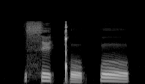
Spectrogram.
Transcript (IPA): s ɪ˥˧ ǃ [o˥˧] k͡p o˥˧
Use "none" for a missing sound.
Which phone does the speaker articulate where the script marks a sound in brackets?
o˨˩˦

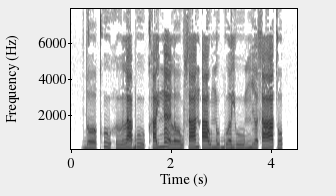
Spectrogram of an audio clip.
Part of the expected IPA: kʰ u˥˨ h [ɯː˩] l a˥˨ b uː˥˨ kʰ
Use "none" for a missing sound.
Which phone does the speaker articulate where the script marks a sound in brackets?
ɯː˩˧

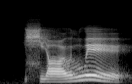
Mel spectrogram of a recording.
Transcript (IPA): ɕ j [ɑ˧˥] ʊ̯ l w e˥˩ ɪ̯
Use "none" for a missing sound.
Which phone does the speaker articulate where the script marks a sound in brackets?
ɑ˧˥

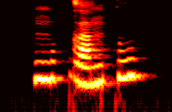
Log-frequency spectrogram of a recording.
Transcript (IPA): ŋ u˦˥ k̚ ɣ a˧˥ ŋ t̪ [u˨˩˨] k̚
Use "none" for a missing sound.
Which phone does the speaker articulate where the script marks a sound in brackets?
u˦˥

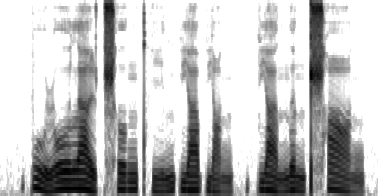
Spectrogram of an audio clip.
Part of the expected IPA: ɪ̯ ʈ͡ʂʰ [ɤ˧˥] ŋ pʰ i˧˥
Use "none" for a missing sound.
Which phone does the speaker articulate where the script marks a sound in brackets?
ɤ˥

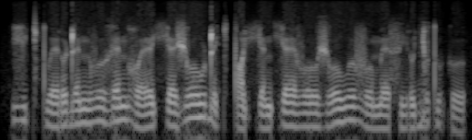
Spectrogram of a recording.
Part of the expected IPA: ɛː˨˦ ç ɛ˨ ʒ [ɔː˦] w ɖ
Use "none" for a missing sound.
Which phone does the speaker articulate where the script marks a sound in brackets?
oː˦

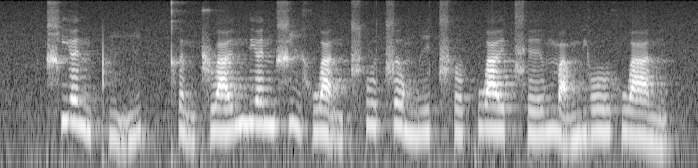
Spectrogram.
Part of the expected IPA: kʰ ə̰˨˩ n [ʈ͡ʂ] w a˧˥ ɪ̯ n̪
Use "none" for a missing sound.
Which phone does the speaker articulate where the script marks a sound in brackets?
ʈ͡ʂ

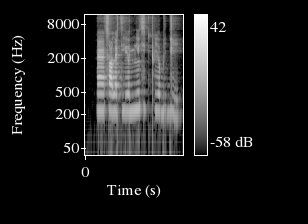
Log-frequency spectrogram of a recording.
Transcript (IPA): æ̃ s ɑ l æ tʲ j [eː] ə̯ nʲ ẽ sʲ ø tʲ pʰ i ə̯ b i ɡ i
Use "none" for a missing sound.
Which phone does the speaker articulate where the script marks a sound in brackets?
e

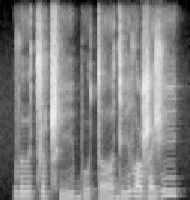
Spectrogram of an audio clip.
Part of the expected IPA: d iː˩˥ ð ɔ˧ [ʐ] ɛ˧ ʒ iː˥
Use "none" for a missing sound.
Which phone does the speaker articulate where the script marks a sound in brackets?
ʐ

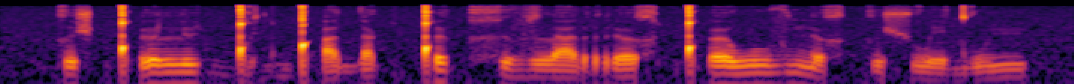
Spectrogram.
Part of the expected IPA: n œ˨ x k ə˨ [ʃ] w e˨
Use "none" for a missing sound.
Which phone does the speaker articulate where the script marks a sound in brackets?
ʃ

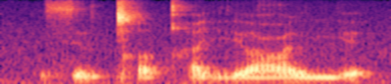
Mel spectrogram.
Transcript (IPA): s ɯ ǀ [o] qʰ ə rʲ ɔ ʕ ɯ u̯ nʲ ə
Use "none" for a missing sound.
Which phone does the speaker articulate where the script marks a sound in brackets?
ɔ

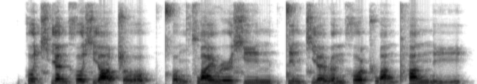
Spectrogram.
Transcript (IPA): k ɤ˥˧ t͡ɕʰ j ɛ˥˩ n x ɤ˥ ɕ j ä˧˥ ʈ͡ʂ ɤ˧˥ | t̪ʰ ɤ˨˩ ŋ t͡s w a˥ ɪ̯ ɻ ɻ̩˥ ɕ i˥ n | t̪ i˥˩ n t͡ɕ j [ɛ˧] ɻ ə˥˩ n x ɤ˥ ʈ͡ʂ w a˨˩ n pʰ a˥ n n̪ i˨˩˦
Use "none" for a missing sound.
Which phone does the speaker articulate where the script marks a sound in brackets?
ɛ˨˩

